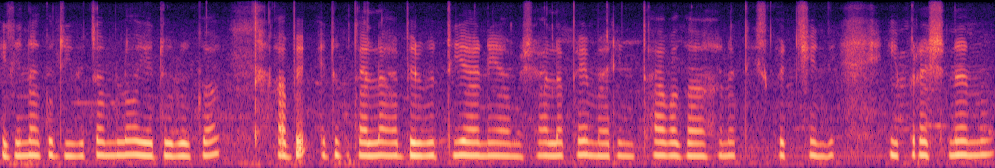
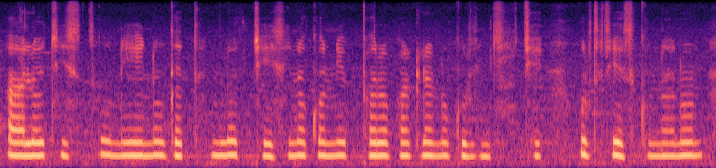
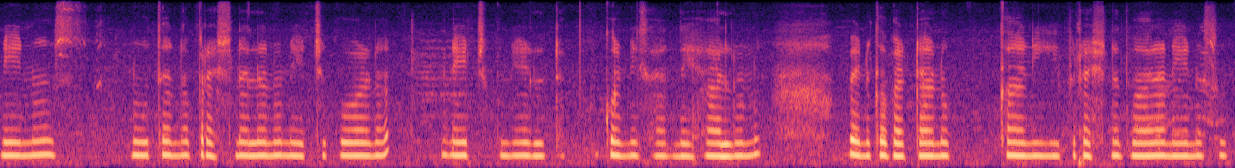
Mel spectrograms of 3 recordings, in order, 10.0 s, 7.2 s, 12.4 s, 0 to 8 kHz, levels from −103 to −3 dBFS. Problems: background sounds at intervals, background conversations at intervals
